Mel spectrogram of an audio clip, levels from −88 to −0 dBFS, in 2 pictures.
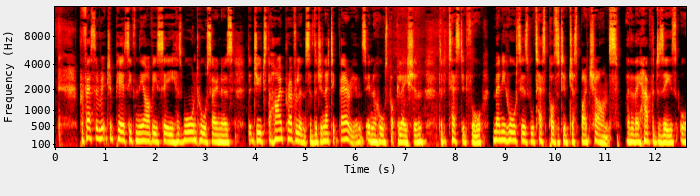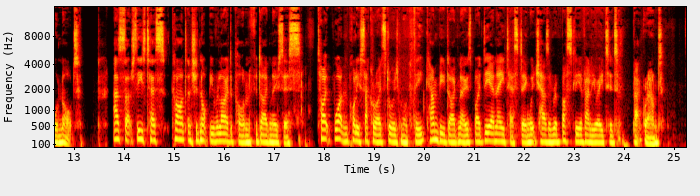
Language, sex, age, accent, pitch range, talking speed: English, female, 40-59, British, 145-180 Hz, 175 wpm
